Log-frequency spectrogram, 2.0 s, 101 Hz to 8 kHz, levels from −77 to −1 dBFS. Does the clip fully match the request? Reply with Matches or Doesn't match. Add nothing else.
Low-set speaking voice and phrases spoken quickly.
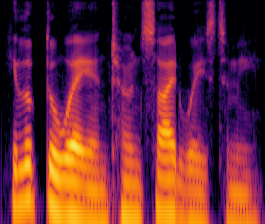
Matches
